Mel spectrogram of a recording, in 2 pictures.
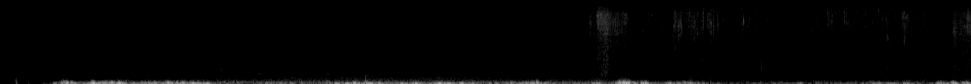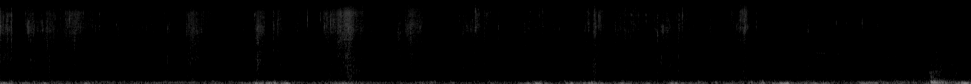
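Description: Footsteps crunch through dry leaves and grass, a steady run of crackly, irregular steps that follows a few seconds of low, muffled thumping. No one speaks.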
